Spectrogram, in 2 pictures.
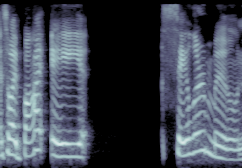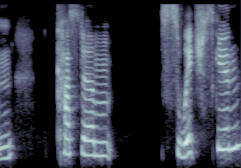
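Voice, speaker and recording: A woman's high voice at a very slow pace, with long, frequent pauses and lively intonation. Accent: Colorado. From Colorado. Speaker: podcast co-host. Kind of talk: casual chat.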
